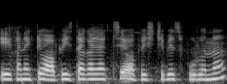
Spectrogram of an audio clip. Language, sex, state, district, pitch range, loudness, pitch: Bengali, female, West Bengal, Malda, 230-245 Hz, -15 LUFS, 240 Hz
